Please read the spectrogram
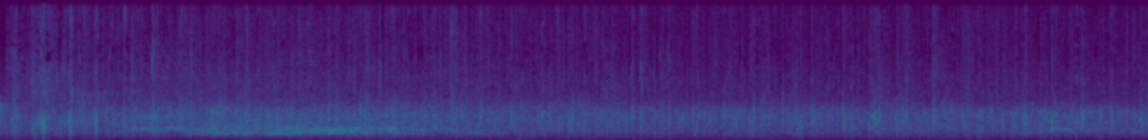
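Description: Audience applauding, starting suddenly and holding steady, with a few voices calling out in cheers about two seconds in.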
